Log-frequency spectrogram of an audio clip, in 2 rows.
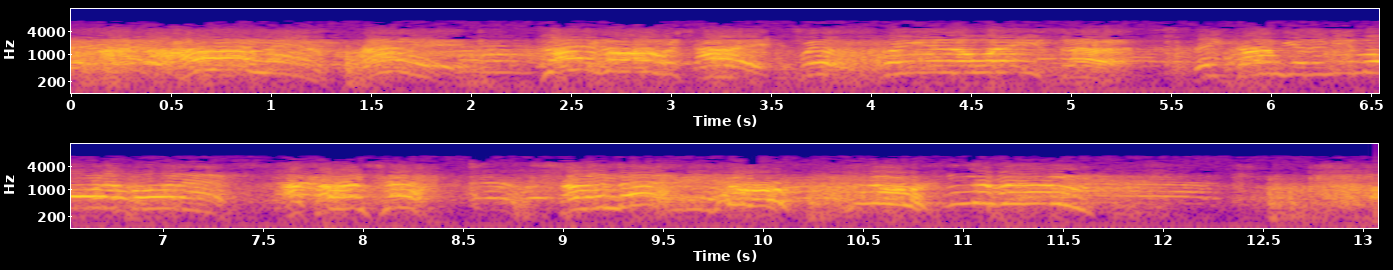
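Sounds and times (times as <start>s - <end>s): men shouting and yelling: 0.0s - 12.4s.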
